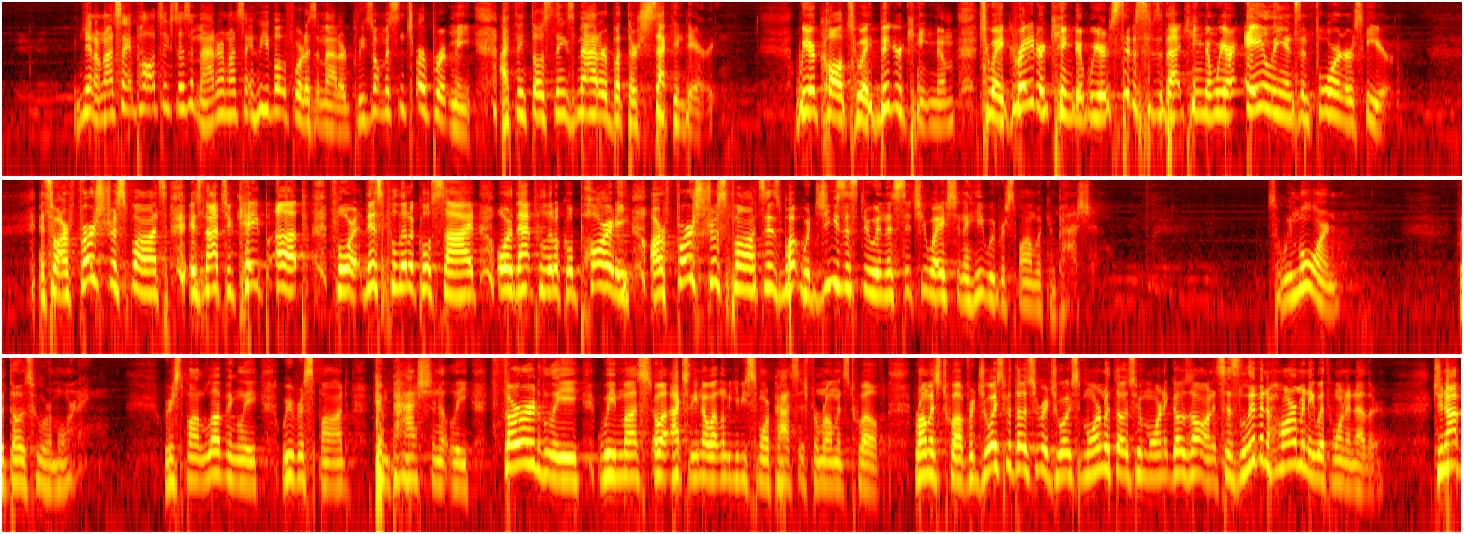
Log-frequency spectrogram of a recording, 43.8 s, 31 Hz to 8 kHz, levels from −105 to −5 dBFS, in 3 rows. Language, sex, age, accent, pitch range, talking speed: English, male, 40-59, American, 165-245 Hz, 195 wpm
